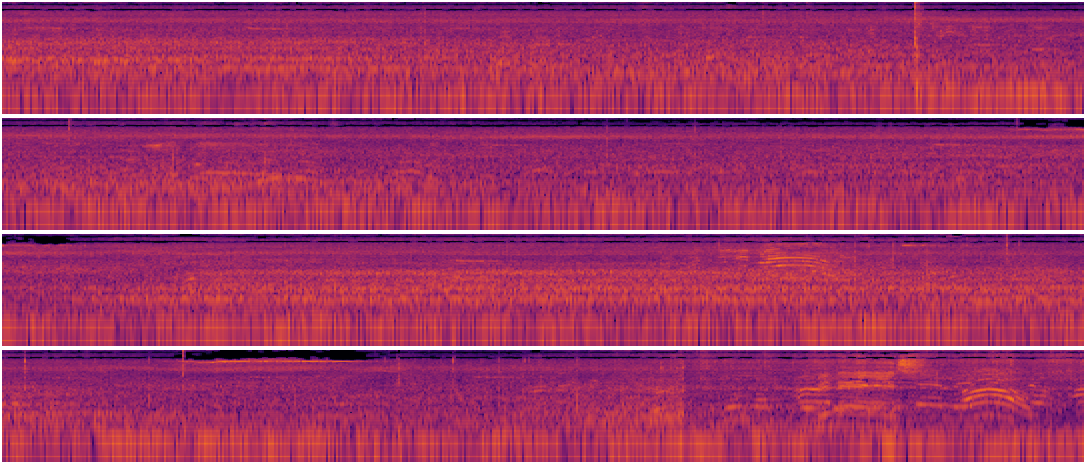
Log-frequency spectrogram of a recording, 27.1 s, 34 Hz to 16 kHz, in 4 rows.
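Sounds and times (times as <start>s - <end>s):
foam cannon spraying: 0.0s - 27.0s
low motor hum: 0.0s - 27.0s.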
